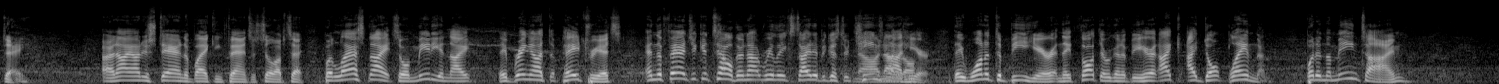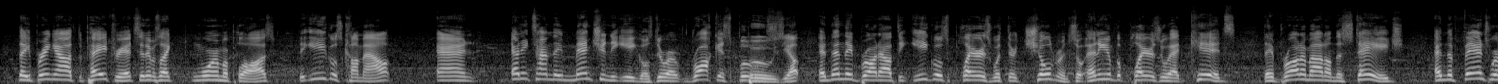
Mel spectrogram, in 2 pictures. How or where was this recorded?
busy venue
